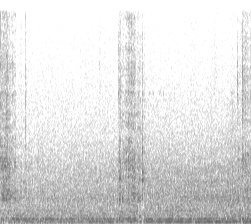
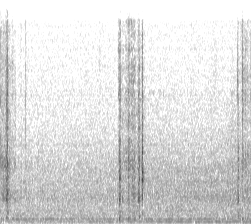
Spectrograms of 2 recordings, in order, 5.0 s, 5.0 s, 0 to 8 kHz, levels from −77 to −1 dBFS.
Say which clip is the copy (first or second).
second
